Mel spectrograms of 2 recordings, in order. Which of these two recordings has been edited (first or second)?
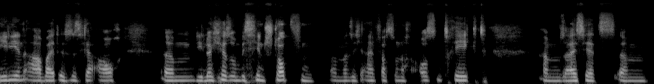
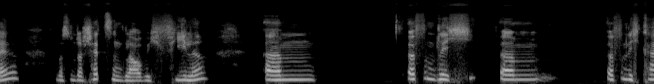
second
